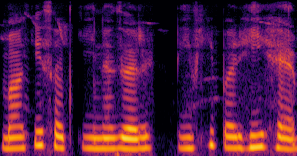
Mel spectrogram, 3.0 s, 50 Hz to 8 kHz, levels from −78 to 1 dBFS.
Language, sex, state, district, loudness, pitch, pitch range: Hindi, female, Bihar, Katihar, -16 LUFS, 205 Hz, 200-220 Hz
